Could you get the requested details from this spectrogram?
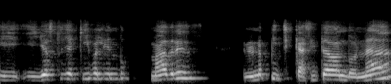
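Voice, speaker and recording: A man talks at a fairly quick pace in an extremely high pitch. His pitch varies in an ordinary way. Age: 20s. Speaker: rapper. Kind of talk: interview.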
